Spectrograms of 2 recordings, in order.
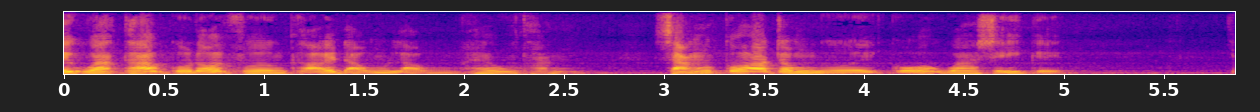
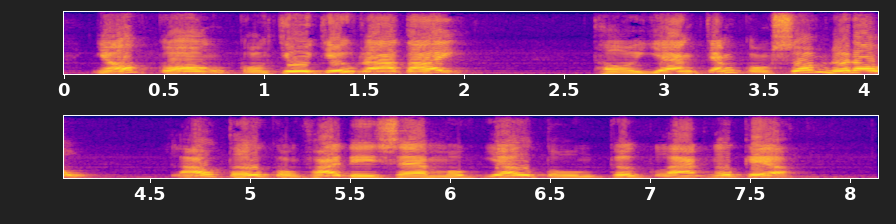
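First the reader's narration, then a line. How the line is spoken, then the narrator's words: Impatient old man shouting. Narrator (Vietnamese): lão già áo xanh không đợi được hét lên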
